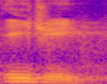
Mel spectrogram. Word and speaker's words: IJYI: I am the CEO of IJYI, and yes, that is how it's pronounced.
